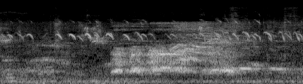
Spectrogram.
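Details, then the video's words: Aseel chicks giving a fast series of high, short peeps, joined midway by a louder, lower, drawn-out fowl call that lasts to the end. "BUTTY FULL CHICKS CUTE ASEELCHICKS SOOOO NICE CHICKS"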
